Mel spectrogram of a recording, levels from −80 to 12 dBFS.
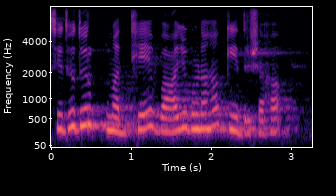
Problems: none marked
